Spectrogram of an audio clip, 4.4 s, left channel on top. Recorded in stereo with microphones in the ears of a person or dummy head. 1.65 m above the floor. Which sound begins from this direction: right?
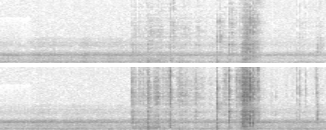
Crumpling, at 1.8 s.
